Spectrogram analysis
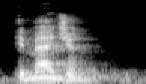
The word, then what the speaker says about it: imagine: Let's take a closer look at the pronunciation. Pronunciation, imagine. i m im a ima j j strong sound j j j image i imagine n imagine Imagine, stress on the second syllable, imagine.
